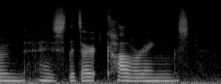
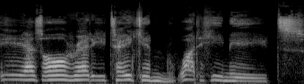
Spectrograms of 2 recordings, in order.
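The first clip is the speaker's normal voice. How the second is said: put-on loud, scratchy old voice, like scraping coarse stone; 3 semitones higher, 5 dB louder than usual. A narrator voices an unseen figure calling out across the fields: scratchy old voice. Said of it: "scratched as if it has been dragged over coarse stone".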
